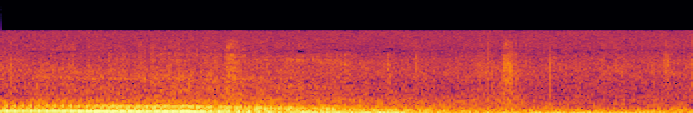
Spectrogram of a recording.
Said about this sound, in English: Here comes the bandit car. On your toes, huh?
